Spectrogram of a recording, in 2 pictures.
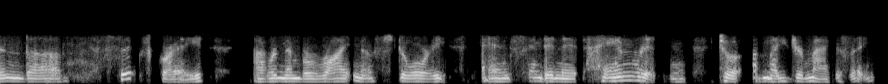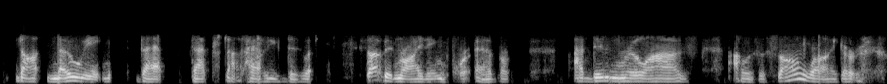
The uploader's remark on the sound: She joined me by phone for this very interesting, personal in-depth look.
